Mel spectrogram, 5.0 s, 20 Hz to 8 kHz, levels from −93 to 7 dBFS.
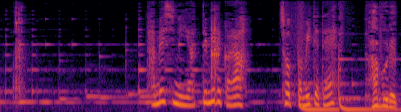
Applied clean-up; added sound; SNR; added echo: none; none; none; none.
